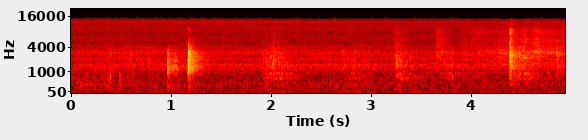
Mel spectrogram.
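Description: Several short clinks and scrapes of a glass bowl and a spatula against a nonstick wok as heavy cream is added to milk powder and stirred, the loudest about a second in.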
